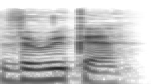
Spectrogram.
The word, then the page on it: verruca: American English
